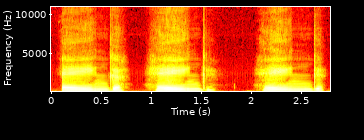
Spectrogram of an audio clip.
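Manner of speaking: "hang" sounded out softly, with a short a; sounding out hang. Shown as a demonstration. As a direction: try "hang" slowly, like testing the word. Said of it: "Not that one".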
